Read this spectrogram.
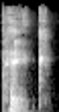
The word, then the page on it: pick up: British English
